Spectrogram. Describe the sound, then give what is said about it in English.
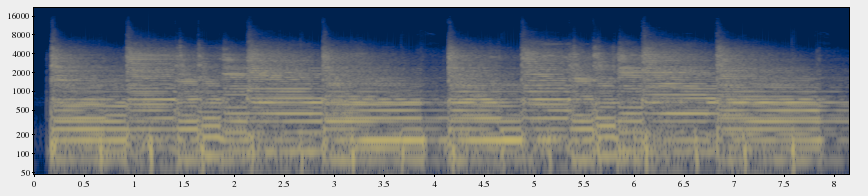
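Distorted electric guitar plays the rhythm part in a guitar solo section: loud, driving chord strikes in a repeated pattern with ringing overtones and a brief gap midway. “Let me first talk about what's happening rhythmically during the guitar solo. It sounds like this.”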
